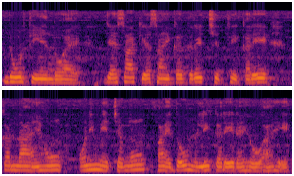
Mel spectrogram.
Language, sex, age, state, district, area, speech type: Sindhi, female, 45-60, Uttar Pradesh, Lucknow, rural, spontaneous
